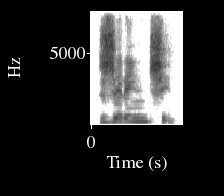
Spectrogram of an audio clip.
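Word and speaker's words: gerente: of the word gerenci jerenchi the pronunciation is different right repeat after me so the t e at the end of words they're usually pronounced as chi it varies depending on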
